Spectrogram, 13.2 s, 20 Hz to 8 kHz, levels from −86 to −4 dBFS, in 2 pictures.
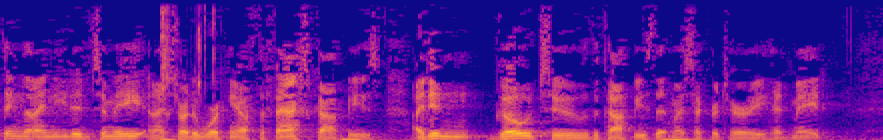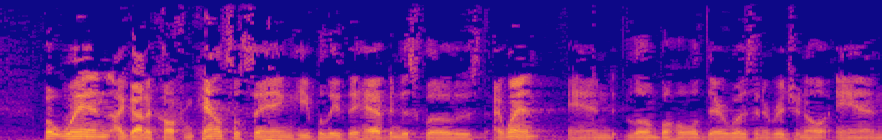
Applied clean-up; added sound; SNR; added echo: none; Crushing; 12 dB; none.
